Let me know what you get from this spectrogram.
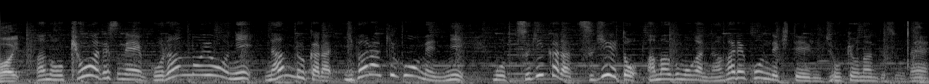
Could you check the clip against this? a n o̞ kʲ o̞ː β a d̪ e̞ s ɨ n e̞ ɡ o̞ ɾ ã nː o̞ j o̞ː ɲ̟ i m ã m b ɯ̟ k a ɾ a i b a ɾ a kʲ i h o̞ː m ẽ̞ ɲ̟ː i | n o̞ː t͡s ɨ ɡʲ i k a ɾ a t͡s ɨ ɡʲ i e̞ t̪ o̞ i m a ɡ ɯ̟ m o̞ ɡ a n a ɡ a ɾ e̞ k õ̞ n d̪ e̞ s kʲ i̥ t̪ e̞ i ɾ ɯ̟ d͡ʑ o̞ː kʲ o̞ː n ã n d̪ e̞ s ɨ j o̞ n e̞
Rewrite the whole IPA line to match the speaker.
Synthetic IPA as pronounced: a n o̞ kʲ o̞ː β a d̪ e̞ s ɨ n e̞ ɡ o̞ ɾ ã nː o̞ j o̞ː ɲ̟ i n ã m b ɯ̟ k a ɾ a i b a ɾ a kʲ i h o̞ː m ẽ̞ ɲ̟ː i | m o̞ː t͡s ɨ ɡʲ i k a ɾ a t͡s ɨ ɡʲ i e̞ t̪ o̞ a m a ɡ ɯ̟ m o̞ ɡ a n a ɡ a ɾ e̞ k õ̞ n d̪ e̞ kʲ i̥ t̪ e̞ i ɾ ɯ̟ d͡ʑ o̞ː kʲ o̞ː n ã n d̪ e̞ s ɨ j o̞ n e̞

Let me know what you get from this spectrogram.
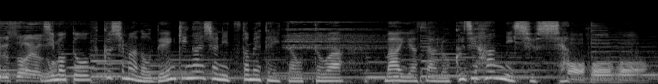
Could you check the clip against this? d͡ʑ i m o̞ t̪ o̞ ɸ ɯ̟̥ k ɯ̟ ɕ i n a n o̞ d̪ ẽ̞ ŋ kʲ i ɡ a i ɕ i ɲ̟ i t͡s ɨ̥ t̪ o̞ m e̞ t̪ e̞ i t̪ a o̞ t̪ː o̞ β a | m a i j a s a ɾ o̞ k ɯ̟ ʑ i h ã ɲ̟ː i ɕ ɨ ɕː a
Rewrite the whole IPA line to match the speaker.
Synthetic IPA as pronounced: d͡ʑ i m o̞ t̪ o̞ ɸ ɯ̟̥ k ɯ̟ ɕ i m a n o̞ d̪ ẽ̞ ŋ kʲ i ɡ a i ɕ a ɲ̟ i t͡s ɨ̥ t̪ o̞ m e̞ t̪ e̞ i t̪ a o̞ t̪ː o̞ β a | m a i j a s a ɾ o̞ k ɯ̟ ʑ i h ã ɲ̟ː i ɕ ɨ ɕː a

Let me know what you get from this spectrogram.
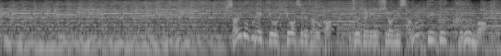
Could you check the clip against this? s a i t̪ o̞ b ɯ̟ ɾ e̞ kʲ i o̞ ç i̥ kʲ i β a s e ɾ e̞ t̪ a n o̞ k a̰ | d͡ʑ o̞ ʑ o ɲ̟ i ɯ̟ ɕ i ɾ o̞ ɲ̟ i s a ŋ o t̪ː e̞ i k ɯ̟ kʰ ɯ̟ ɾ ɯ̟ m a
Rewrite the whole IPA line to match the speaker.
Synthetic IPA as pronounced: s a i d̪ o̞ b ɯ̟ ɾ e̞ kʲ i o̞ ç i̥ kʲ i β a s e ɾ e̞ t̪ a n o̞ k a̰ | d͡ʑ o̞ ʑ o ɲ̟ i ɯ̟ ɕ i ɾ o̞ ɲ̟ i s a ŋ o t̪ː e̞ i k ɯ̟ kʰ ɯ̟ ɾ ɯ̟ m a

